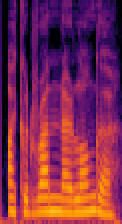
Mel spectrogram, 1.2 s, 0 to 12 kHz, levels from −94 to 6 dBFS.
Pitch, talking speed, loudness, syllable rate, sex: 195 Hz, 245 wpm, -14 LUFS, 5.6 syllables/s, female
